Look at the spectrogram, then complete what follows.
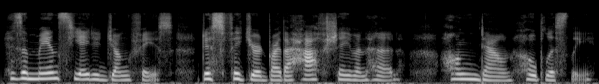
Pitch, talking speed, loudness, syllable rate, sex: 220 Hz, 130 wpm, -19 LUFS, 4.5 syllables/s, female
